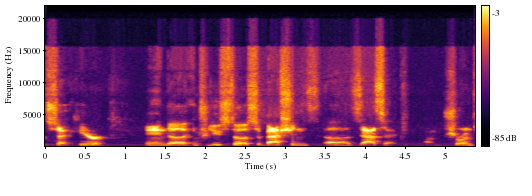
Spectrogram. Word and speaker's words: Zaczek: It's pronounced Zaczek. It's Polish thing. The Z is pronounced ch.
